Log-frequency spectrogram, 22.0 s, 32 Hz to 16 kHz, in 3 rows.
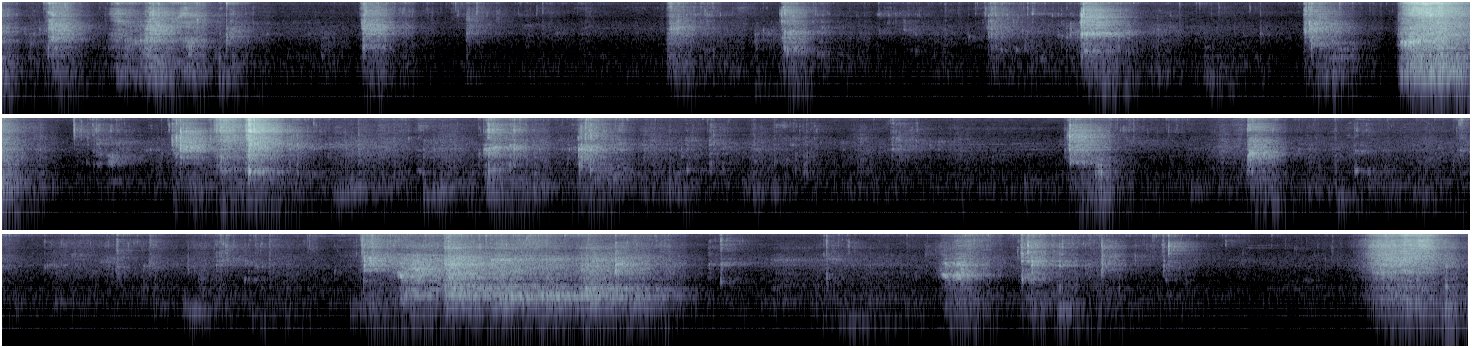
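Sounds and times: person chewing food: 0:00.0 - 0:22.0.

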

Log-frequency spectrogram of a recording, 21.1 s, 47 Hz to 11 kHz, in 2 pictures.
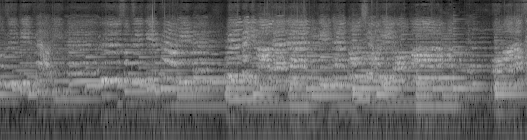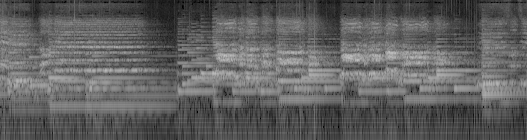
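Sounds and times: boys' choir singing: 0:00.0 - 0:13.6, 0:14.8 - 0:21.0.

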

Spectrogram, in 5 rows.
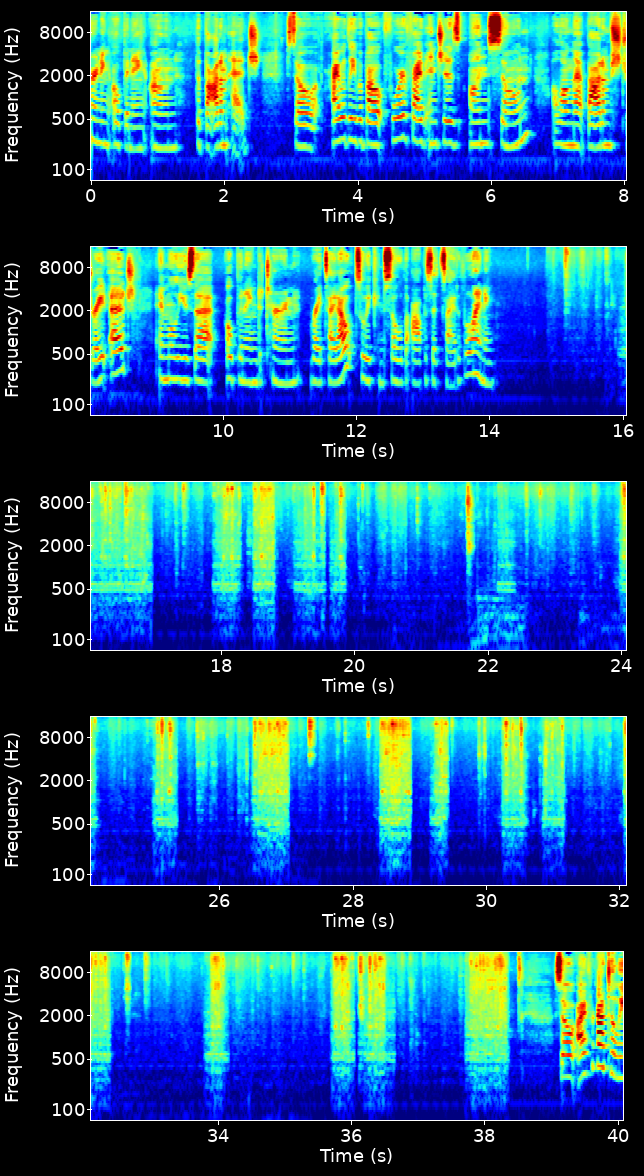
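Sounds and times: sewing machine stitching: 0:15.9 - 0:17.0, 0:17.8 - 0:19.9, 0:21.8 - 0:22.6, 0:23.4 - 0:24.2, 0:24.9 - 0:27.1, 0:28.4 - 0:29.5, 0:30.2 - 0:31.2, 0:32.0 - 0:32.4, 0:33.8 - 0:34.2, 0:35.7 - 0:36.7, 0:37.7 - 0:38.4.

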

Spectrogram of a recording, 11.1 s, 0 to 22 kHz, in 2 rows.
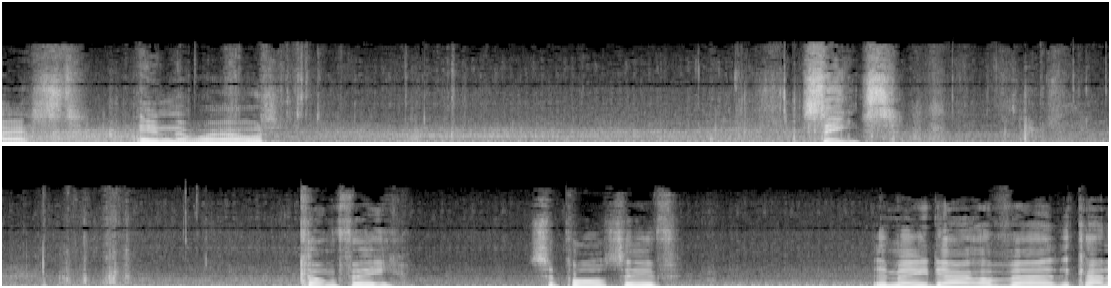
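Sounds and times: car engine idling faintly: 0:00.0 - 0:11.0.

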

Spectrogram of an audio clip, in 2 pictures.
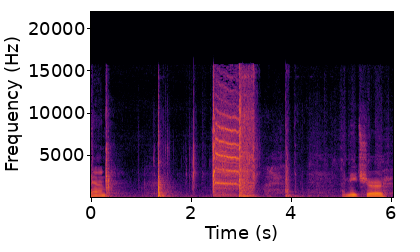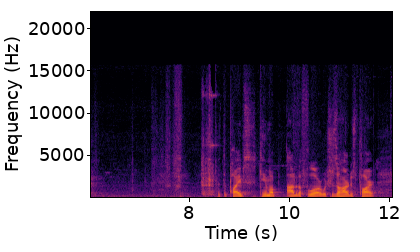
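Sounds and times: impact driver whining: 0:02.4 - 0:03.4.

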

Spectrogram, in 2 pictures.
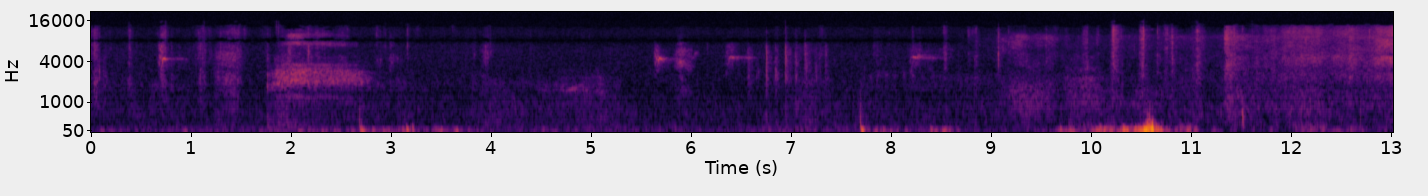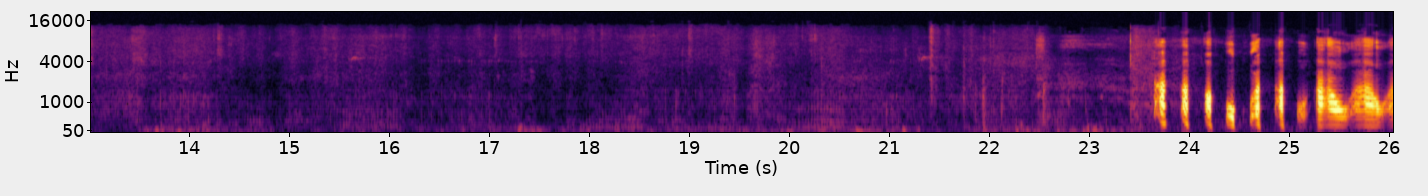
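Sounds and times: cat purring faintly: 0:13.4 - 0:22.8.

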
